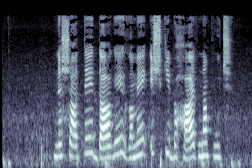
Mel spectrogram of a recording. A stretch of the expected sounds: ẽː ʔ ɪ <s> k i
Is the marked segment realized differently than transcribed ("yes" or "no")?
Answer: yes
